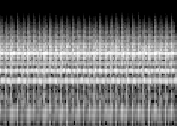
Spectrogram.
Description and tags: Digi Bird
sounds like a door ringing
digital, fx, harsh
